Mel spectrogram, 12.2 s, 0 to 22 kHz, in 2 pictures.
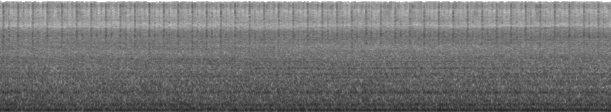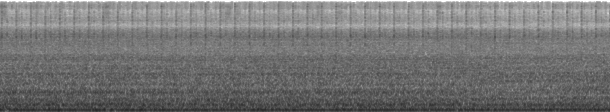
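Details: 1995 Ford F-150 5.0 V8 idling with a fast, light tick that follows engine speed, apparently from the driver's side of the engine; source not yet found.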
